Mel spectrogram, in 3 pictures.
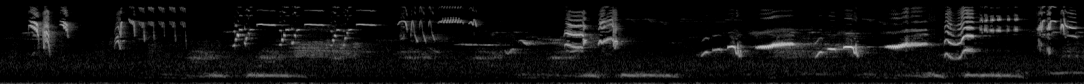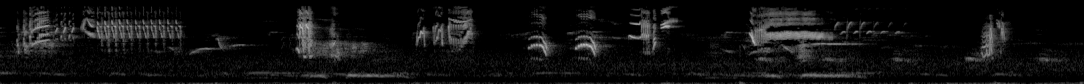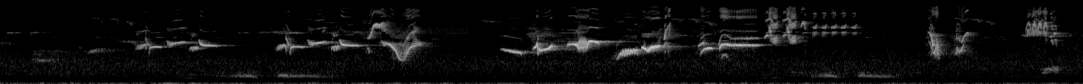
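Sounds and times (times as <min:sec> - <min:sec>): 
common blackbird singing: 0:00.0 - 0:32.4.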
